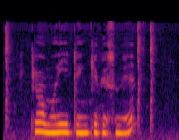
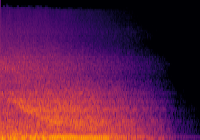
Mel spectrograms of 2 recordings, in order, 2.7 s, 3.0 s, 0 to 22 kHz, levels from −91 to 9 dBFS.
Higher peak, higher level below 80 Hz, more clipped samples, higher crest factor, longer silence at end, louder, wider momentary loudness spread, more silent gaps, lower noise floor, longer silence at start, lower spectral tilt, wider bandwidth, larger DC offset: about the same, -8 dBFS vs -6 dBFS; second, -56 dBFS vs -24 dBFS; neither; about the same, 12 dB vs 14 dB; second, 0.4 s vs 0.55 s; about the same, -19 LUFS vs -19 LUFS; first, 21 LU vs 17 LU; neither; second, -41 dBFS vs -58 dBFS; about the same, 0.05 s vs 0 s; second, -6 dB/octave vs -7.5 dB/octave; second, 11.5 kHz vs 13 kHz; neither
